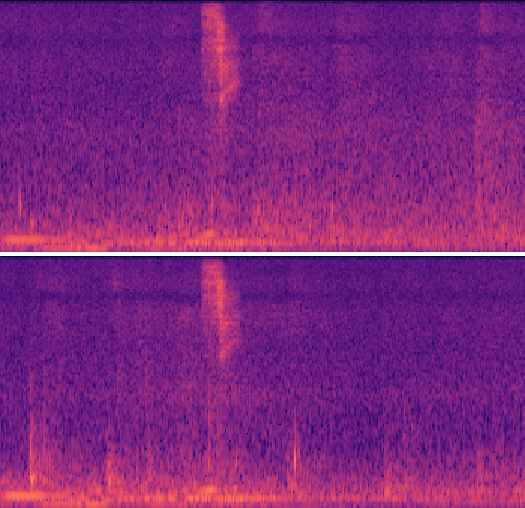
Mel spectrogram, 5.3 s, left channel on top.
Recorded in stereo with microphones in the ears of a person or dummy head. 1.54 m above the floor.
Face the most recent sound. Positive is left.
turn(degrees=20)  # may be behind; listen again after turning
